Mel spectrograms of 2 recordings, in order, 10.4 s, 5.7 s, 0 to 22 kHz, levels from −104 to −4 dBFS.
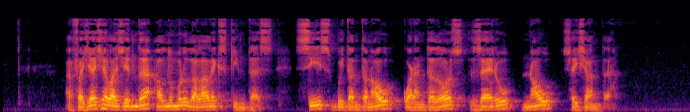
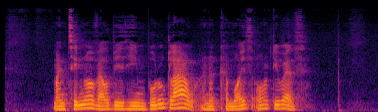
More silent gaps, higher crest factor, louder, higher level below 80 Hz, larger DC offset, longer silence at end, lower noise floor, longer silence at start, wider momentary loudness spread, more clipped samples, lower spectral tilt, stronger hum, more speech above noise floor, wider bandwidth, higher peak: neither; about the same, 18 dB vs 18 dB; first, -25 LUFS vs -28 LUFS; first, -50 dBFS vs -62 dBFS; neither; about the same, 1.15 s vs 1.15 s; first, -74 dBFS vs -68 dBFS; first, 1 s vs 0.8 s; first, 14 LU vs 8 LU; neither; second, -6 dB/octave vs -8.5 dB/octave; neither; first, 49 dB vs 41 dB; second, 11.5 kHz vs 15 kHz; first, -8 dBFS vs -12 dBFS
